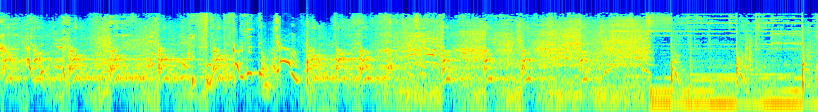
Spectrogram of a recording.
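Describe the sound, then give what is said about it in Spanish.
An angry dog barks furiously at a woman inside a house, in a dense, loud, rapid run of many barks that carries on almost without pause. “El perro furioso ladra a Gloria.”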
